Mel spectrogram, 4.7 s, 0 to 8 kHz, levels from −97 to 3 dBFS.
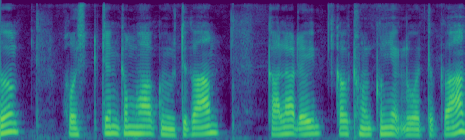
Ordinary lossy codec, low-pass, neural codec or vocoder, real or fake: none; 7.2 kHz; codec, 44.1 kHz, 3.4 kbps, Pupu-Codec; fake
